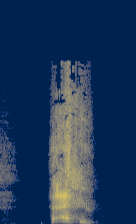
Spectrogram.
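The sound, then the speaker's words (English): A single sharp sneeze bursts out, loud and brief, with a noisy explosive onset and a short voiced tail before quiet returns. “I sneeze. Should I cut that out?”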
